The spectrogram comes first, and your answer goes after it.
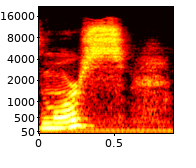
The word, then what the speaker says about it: Morse: Morris is spelt wrong. It's Morse.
